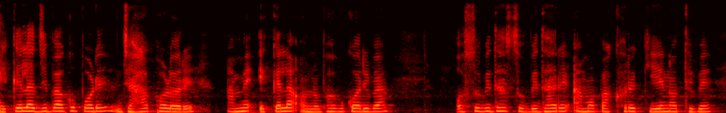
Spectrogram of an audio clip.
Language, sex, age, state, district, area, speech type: Odia, female, 18-30, Odisha, Kandhamal, rural, spontaneous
